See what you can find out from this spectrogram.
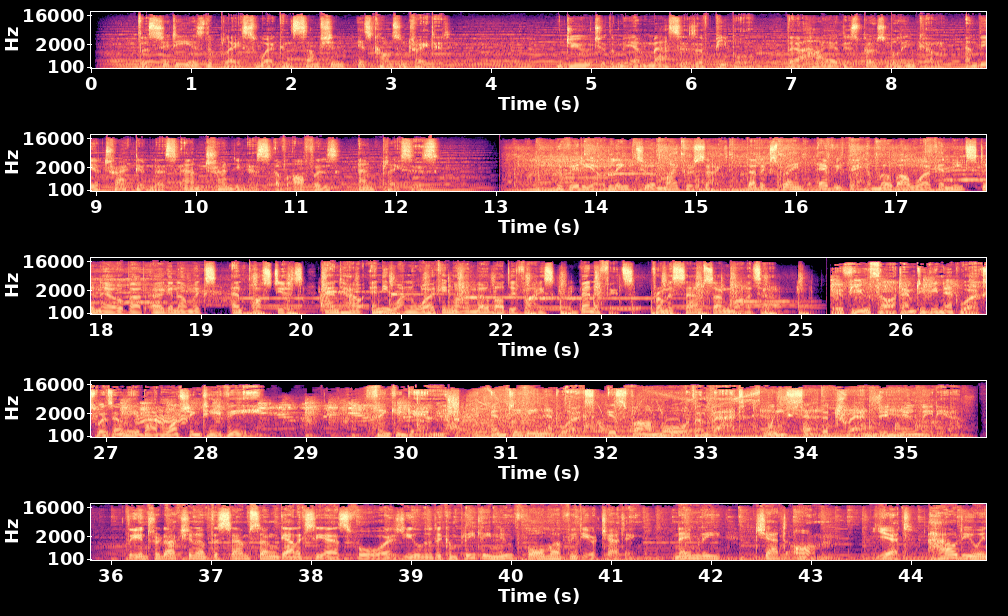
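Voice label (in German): British English, Fremdtake Mix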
